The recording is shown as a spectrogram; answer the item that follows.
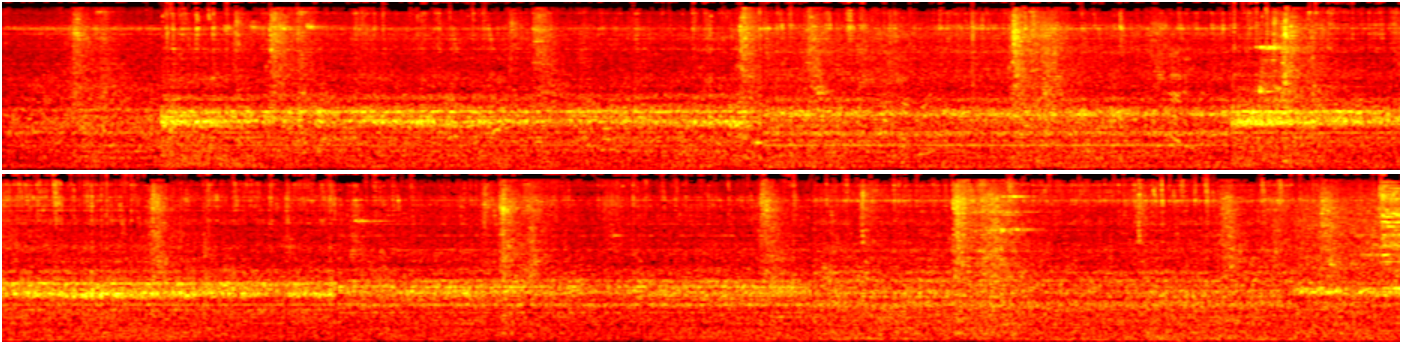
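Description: Vintage British vertical lathe turning a steel cylinder, its single-point tool cutting the outer diameter: a steady machine noise with a high cutting tone that comes in about a second and a half in and shifts pitch a few times, and occasional sharp clinks of metal chips.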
